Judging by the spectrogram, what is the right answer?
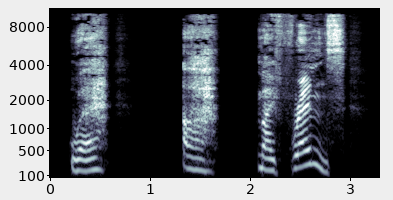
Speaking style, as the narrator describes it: Simon croaked

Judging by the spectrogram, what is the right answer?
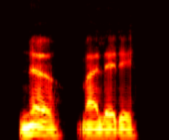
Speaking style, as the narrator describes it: he replied in a calm, measured voice

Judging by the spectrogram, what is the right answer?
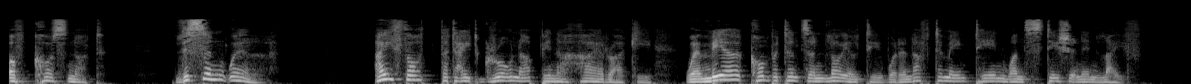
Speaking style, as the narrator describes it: whispered

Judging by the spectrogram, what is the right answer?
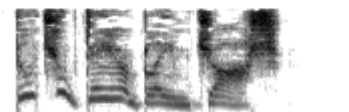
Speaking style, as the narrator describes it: she snarled

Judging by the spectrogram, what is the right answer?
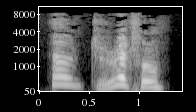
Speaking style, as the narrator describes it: exclaimed Lady Agatha

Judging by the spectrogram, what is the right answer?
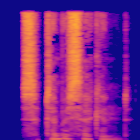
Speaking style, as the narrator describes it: she asked, her voice wistful

